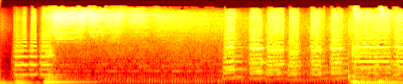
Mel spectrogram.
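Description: Mexican banda brass-band music, a chilena from a medley: a cymbal crash rings out about half a second in, then brass chords play. The low brass and beat come back strongly near the end.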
